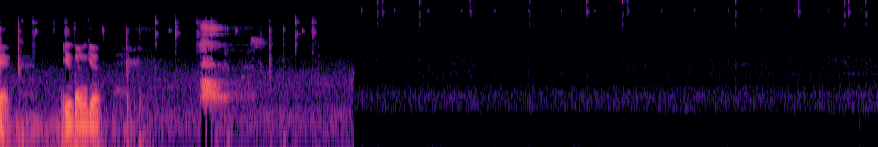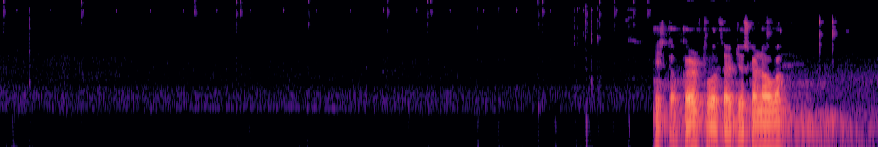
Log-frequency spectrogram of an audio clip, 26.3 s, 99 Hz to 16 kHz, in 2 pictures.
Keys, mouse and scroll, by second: 0.3 space, 0.4 click, 0.8 space, 1.4 alt+scroll up 1, 2.0 space, 2.3 click, 2.6 space, 2.9 click, 3.4-4.0 alt+scroll down 1, 4.2 space, 4.4 click, 4.7 space, 5.6-9.3 drag, 11.0-12.6 drag, 12.8 space, 13.0 click, 13.1 space, 13.4 alt+scroll down 1, 14.4-19.6 drag, 20.4 alt+scroll up 1, 21.2 click, 21.6 alt+scroll down 1, 21.9 a, 22.1 click, 22.6 space, 22.6 click, 22.8 space, 23.7-25.4 drag.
